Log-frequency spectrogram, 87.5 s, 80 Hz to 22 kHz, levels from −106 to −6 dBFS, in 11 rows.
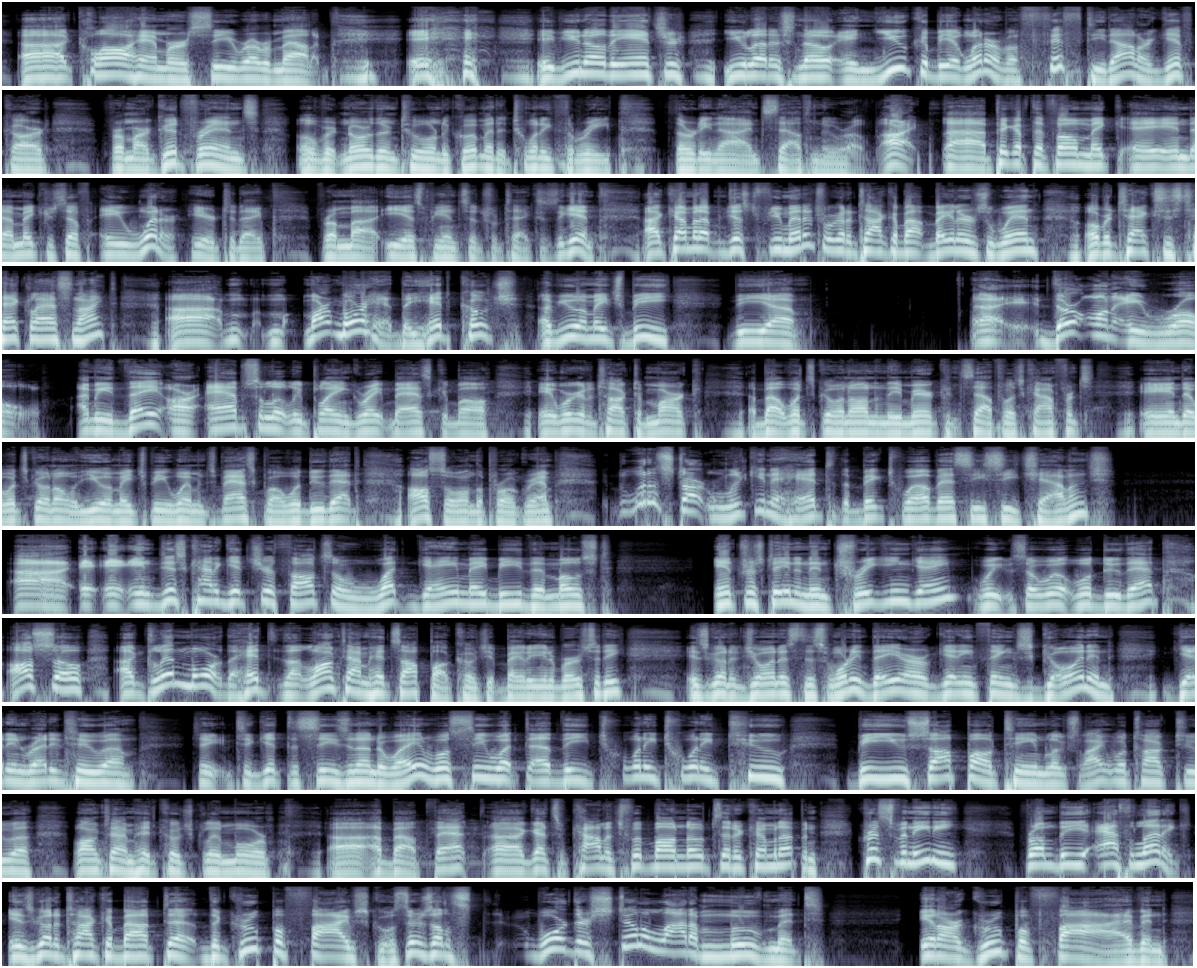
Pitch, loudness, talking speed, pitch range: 140 Hz, -23 LUFS, 195 wpm, 120-170 Hz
